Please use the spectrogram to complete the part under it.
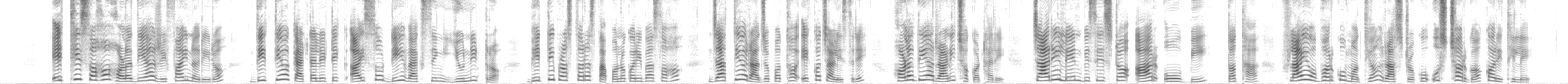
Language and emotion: Odia, neutral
